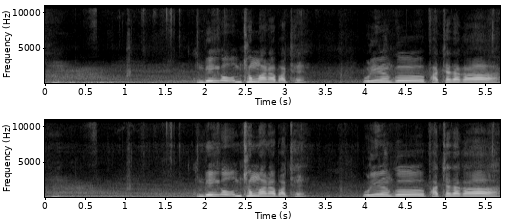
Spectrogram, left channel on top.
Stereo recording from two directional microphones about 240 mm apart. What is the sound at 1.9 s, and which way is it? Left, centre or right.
Speech, centre.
